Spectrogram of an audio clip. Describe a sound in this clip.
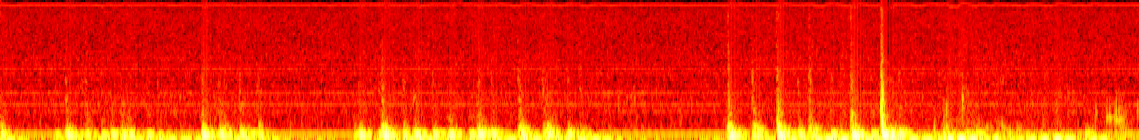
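Keys on a keyboard click and tap in quick bursts.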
